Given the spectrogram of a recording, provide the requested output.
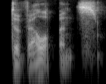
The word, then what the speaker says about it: development: word developments that's it that's it development yeah very nice it's it's really the the stress is on the second syllable here developments right and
